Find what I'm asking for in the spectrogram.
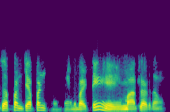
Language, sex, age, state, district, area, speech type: Telugu, male, 18-30, Telangana, Khammam, urban, conversation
